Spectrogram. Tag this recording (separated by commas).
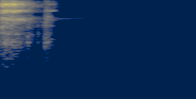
Tambourine, Musical instrument, Music, Percussion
